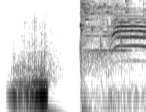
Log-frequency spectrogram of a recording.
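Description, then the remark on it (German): A low thud or scrape is followed by a short pause, then a loud crash of a porcelain Ming vase shattering as playing Burmese cats knock it off its pedestal, with bright ringing tones lingering as the pieces settle. “So klingt es, wenn ihre Burma-Katzen beim Spielen die neue Ming-Vase vom Sockel stoßen.”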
